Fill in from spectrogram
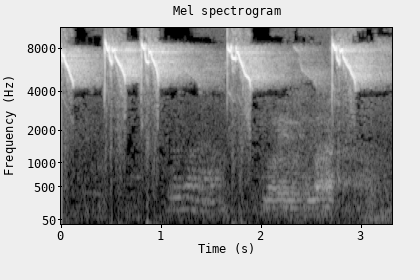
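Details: Wild white-eye, a tutor recording for captive birds, utters a few thin, high descending whistles spaced under a second apart, with a faint low murmur beneath.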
